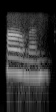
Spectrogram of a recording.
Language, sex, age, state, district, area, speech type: Kannada, female, 18-30, Karnataka, Chitradurga, rural, conversation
